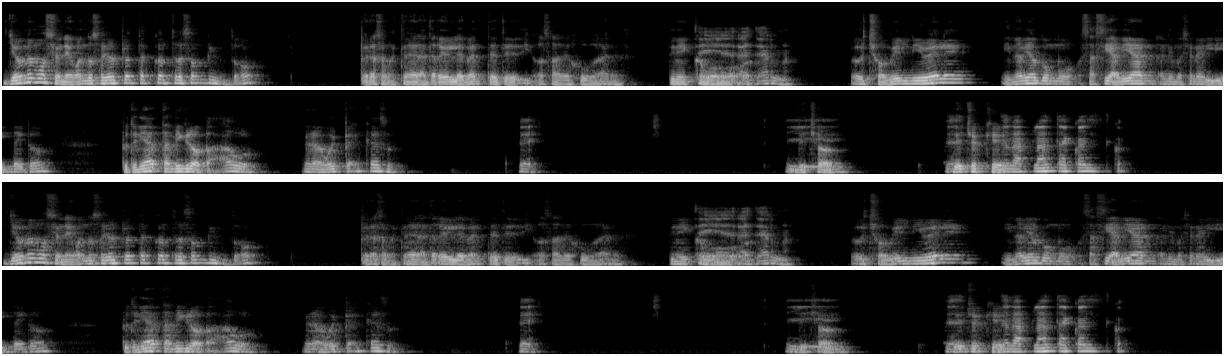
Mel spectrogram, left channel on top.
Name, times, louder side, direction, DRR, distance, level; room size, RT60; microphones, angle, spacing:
voice 1, 0.0-2.6 3.6-6.2 6.7-7.5 8.5-9.7 10.0-12.7 13.4-14.8 15.2-16.2 20.1-20.6 21.7-22.3, left 4 dB, 70° left, 0.4 m, -22 dB
voice 2, 7.0-7.9 17.4-17.5 20.0-20.6 21.6-21.8 22.1-23.4, equal, 5° left, 0.4 m, -25 dB
4.8 x 2.3 x 3.4 m
head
